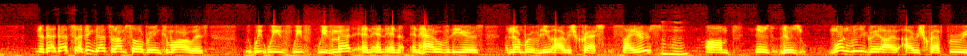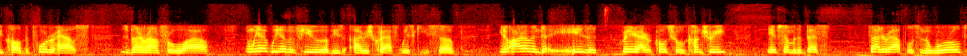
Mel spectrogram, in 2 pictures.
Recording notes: on the phone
